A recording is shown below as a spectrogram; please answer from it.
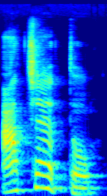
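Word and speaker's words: aceto: হচ্ছে গিরজা এরপরে হচ্ছে আচেত আচেত চে আছে চে তাহলে এইচে এর ঘরে বসবে আচেত আচেত অর্থ হচ্ছে ভিনেঘার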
